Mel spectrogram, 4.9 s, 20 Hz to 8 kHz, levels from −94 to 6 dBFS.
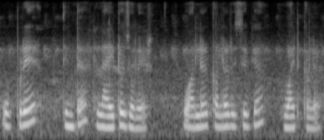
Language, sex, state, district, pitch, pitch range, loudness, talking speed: Bengali, female, Assam, Hailakandi, 220 Hz, 210-245 Hz, -18 LUFS, 135 wpm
